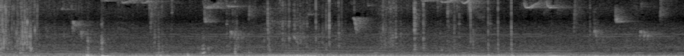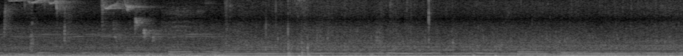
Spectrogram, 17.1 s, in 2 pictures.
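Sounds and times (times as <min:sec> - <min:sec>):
background music: 0:00.0 - 0:17.0
small birds chirping: 0:00.8 - 0:11.2
scattered clicks: 0:03.2 - 0:06.7
low rumble: 0:10.6 - 0:17.0.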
